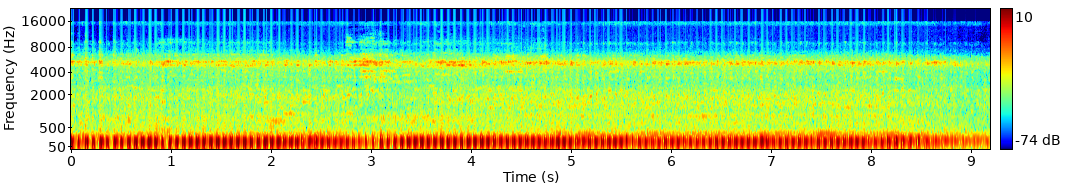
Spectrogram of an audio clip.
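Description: Chinese mini excavator's small gasoline engine running at idle while the hydraulic arm digs and swings a bucket of dirt: a steady, rapid chugging. Right at the end it slows and dies away.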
